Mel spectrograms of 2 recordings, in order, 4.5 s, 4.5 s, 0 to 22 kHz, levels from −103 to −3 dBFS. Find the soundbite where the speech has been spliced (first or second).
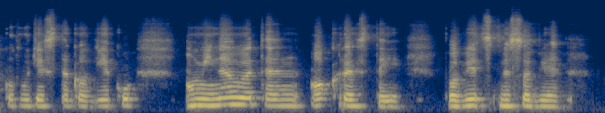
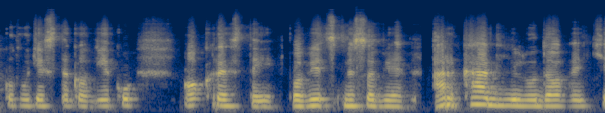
second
